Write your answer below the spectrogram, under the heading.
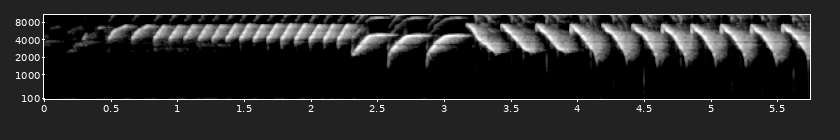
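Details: Canary in full rolling song (ngeroll), used as a tutor and lure recording to prompt silent canaries to sing: a rapid, high, even trill for about two seconds, then louder, slower descending whistled sweeps, roughly four per second, over a faint low hum.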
